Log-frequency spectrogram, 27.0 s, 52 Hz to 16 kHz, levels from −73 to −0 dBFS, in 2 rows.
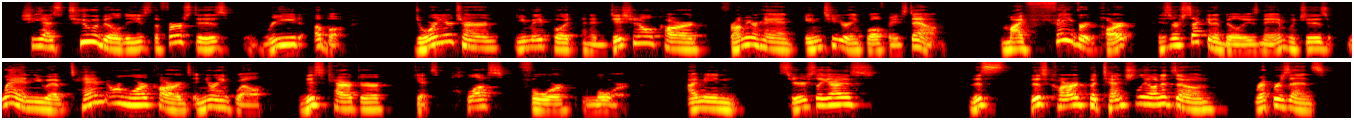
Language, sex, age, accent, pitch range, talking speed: English, male, 20-39, American, 130-185 Hz, 145 wpm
